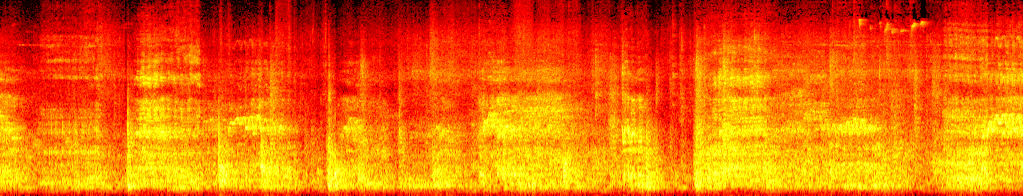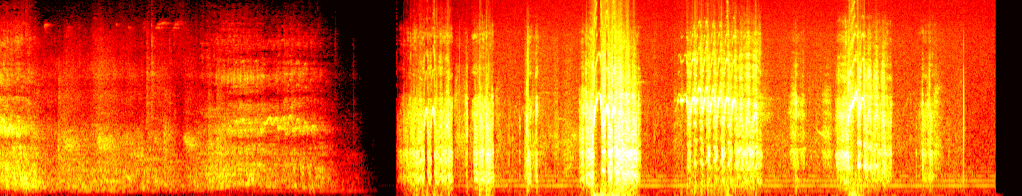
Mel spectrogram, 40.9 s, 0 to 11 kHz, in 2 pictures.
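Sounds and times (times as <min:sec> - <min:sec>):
horse neighing: 0:00.0 - 0:06.0, 0:06.8 - 0:07.9, 0:08.5 - 0:11.6, 0:12.4 - 0:13.0, 0:14.1 - 0:18.2, 0:18.8 - 0:21.4, 0:22.4 - 0:27.2, 0:28.4 - 0:33.4, 0:34.0 - 0:39.4.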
